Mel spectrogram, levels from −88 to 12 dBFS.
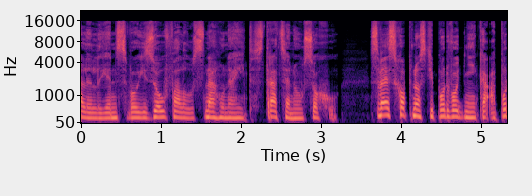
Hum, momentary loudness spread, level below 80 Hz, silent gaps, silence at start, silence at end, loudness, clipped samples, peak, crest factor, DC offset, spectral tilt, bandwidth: none; 6 LU; -60 dBFS; none; 0 s; 0 s; -16 LUFS; under 0.1%; 0 dBFS; 16 dB; under 0.1%; -4 dB/octave; 16.5 kHz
